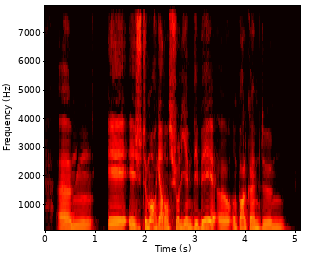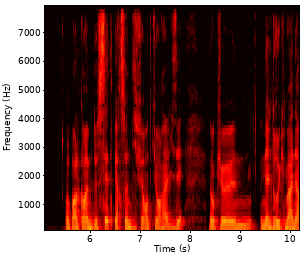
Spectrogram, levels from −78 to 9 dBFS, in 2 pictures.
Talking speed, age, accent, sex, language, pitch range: 165 wpm, 20-39, French, male, French, 135-175 Hz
